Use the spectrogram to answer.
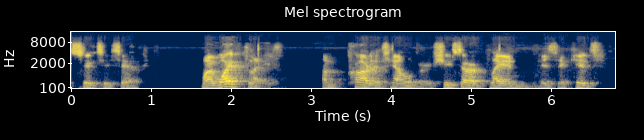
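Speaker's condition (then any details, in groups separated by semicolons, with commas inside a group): ALS; ALS with throat onset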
